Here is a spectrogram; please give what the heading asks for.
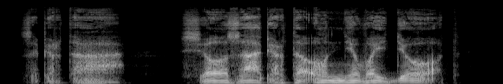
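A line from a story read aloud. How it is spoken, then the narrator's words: Distant whisper. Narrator (Russian): доносился до Джулии шепот садовника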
